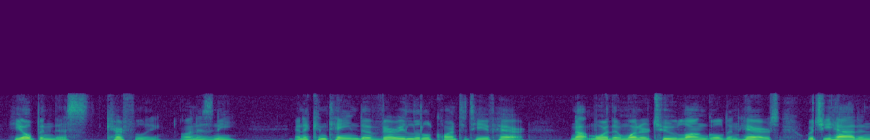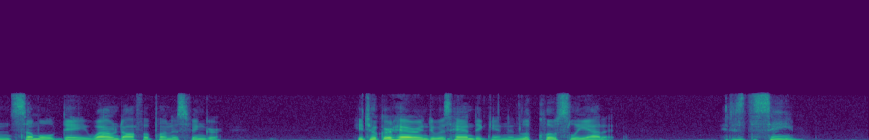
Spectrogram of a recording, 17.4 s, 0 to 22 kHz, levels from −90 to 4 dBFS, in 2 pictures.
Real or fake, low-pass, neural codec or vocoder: real; 7.2 kHz; none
